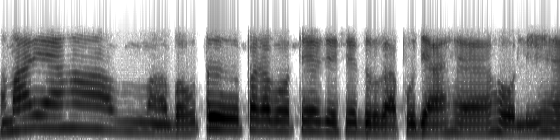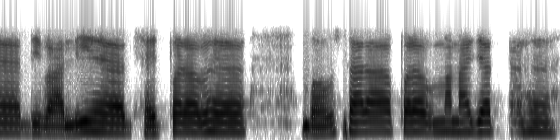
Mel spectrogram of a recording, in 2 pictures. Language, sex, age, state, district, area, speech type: Hindi, female, 45-60, Bihar, Begusarai, urban, conversation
